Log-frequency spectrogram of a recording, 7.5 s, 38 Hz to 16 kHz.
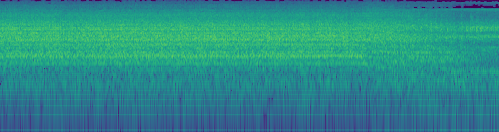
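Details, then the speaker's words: Harrison L6 12-inch lathe headstock after clutch repairs with springs added between the clutch plates: steady, smooth hum with light oil splash on the cover and no rattle or knocking; normal quiet headstock running. "super impressed so the clutch works it sounds miles better than it did before especially now i've put the springs on between the clutch plates it's really quietened it down it's not making a hideous noise anymore"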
